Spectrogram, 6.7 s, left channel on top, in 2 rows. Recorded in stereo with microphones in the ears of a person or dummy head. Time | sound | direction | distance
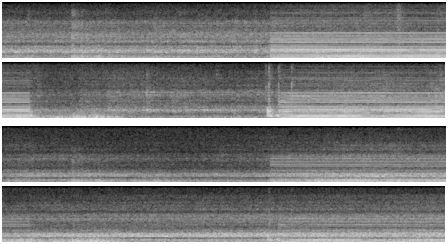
0.5 | an explosion | 60° left (ahead or behind) | ?
2.0 | a phone buzzing | 45° left (ahead or behind) | ?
